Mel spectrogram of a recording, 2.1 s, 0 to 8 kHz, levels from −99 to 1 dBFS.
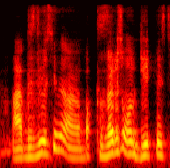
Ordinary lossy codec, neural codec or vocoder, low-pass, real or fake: none; codec, 24 kHz, 1 kbps, SNAC; 7.2 kHz; fake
